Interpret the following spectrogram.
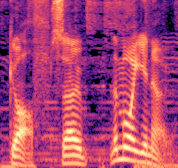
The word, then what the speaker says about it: Gough: In 4th place is Michael Gough, and before you Americans tell me it's pronounced Michael Go, no, he's a British actor. In England, a name like that would be pronounced as Gough, so The more you know.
